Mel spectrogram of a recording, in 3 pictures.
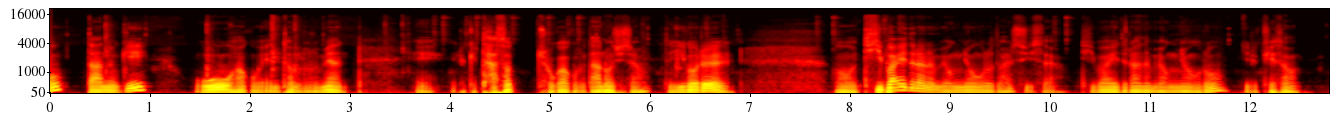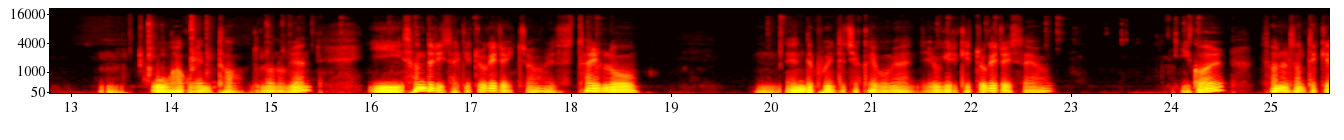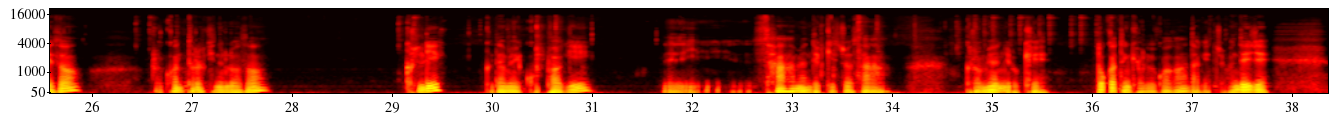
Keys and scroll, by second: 1.4 5, 2.0 Return, 3.1 space, 6.2 ctrl+z, 13.6 5, 14.0 Return, 14.7 space, 25.1 m, 30.2 shift+8, 33.1 4, 33.5 Return, 34.4 space.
